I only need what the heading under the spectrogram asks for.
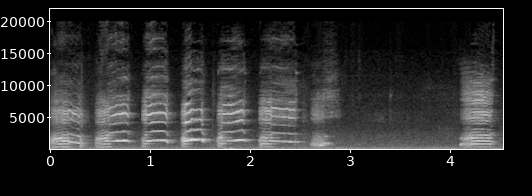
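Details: Miniature Dapple Dachshund puppies, Austin, Colorado: six short, bright yelping cries follow each other roughly twice per second, then comes a pause of near quiet before one last yelp.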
